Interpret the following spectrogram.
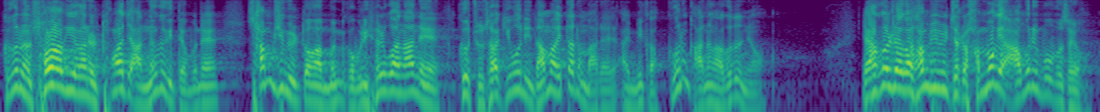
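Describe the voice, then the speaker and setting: Animated Gyeongsang pastor preaching. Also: male voice, a little high, fast talker. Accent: Gyeongsang Korean. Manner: storytelling, rhetorical questions, animated. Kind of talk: sermon.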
